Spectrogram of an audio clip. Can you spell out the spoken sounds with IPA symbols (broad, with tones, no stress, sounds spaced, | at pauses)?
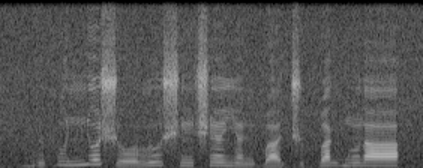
b ɨ˨ ɓ u˧ ɲ ɔ˦ ʃ oː˨ l u˦ ʃ ĩ˧ ʃ ɛ̃˧ j ɛ̃˨ ɡ͡b a˨ t͡ʃ u˨ ɡ͡b a˦ ɡ͡b ũ˦ ɾ a˦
